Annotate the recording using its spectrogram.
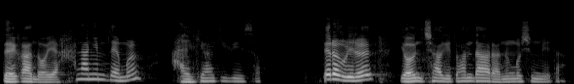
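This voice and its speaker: A man who is a church co-pastor, preaching a sermon in a lively, colloquial way, firing rhetorical questions at the congregation and mixing in humorous asides. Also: on the high side, a little fast. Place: church sanctuary.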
